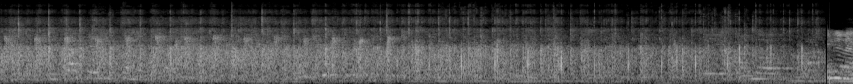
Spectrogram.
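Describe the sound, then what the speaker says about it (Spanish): Sustained, even applause from a large audience at a festival ceremony continues throughout, loud and close, with crowd murmur mixed in. "en este momento pido un fuerte aplauso para él"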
